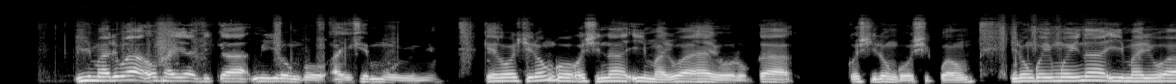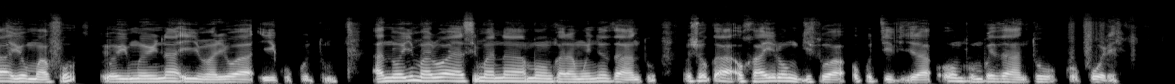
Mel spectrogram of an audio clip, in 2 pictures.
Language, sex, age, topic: Oshiwambo, male, 18-24, finance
